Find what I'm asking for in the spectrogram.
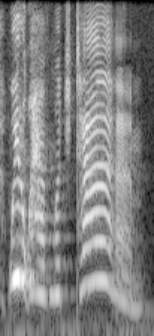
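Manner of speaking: high, loud, drawn-out urging; urgent plea. A narrator's reading. Teacher urging the sheriff to hurry, desperate. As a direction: press him desperately to act. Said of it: "urged Catherine".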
